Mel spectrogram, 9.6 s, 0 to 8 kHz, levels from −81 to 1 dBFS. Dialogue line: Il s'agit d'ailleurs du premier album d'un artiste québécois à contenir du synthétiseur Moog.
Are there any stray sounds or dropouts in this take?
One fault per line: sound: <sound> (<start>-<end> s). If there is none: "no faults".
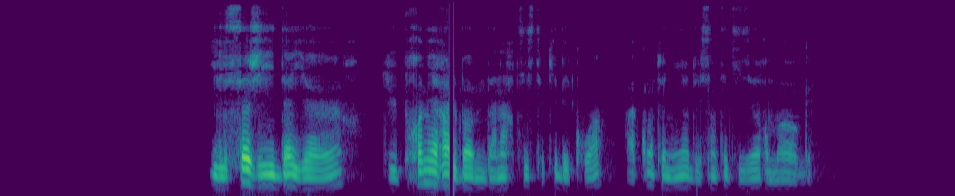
sound: dropout (4.5-4.5 s)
